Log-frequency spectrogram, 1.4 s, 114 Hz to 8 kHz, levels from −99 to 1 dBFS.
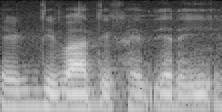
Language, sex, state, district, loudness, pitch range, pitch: Hindi, male, Chhattisgarh, Bilaspur, -19 LUFS, 115-120 Hz, 115 Hz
